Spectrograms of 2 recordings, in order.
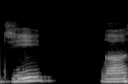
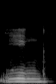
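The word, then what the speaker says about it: དབྱིངས: So this would be spelled Dao, Ba, Yatak, Ja, Giku, Ji, Nga, Sa, Ying. So this is the surprise that this is not pronounced Jing, this is pronounced Ying.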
